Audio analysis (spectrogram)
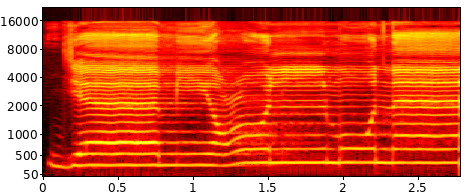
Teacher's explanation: Kemudian ada hukum alif lam yang dinamakan dengan alif lam qamariyah. Karena alif lam menghadapi huruf qamariyah yaitu mim, maka lam sukun dibaca jelas.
